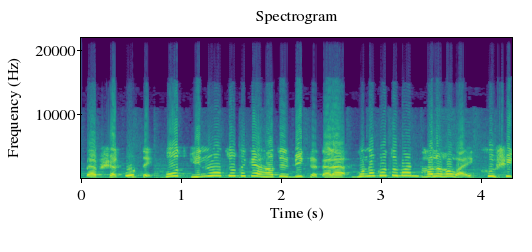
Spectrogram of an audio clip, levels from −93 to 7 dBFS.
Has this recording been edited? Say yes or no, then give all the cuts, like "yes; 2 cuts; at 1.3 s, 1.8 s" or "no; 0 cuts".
no; 0 cuts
